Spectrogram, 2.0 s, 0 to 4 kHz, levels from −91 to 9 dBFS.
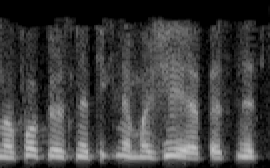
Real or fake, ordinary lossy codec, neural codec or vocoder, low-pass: real; MP3, 24 kbps; none; 3.6 kHz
